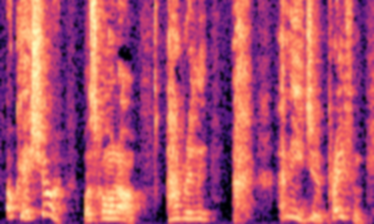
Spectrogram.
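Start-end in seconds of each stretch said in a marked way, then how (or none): 1.7-3.6 weary plea with a sigh; a hint of a tired churchgoer; sighing congregant. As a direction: sigh before asking for prayer.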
